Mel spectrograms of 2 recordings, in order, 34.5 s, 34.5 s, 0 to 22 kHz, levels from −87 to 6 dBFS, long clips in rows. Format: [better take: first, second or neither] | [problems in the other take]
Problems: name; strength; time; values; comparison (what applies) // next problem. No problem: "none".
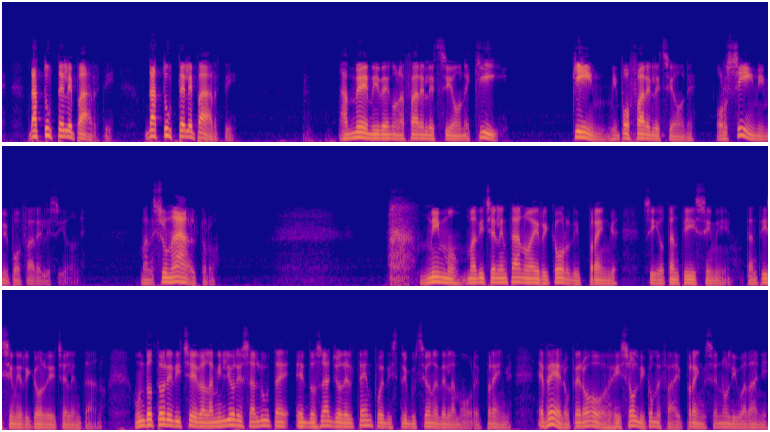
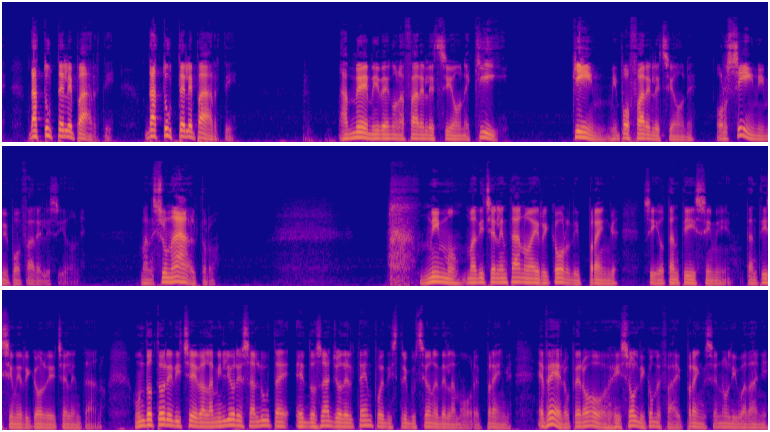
second | muffled; slightly; fading above 3 kHz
